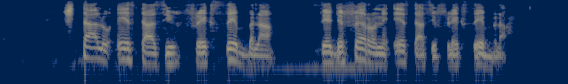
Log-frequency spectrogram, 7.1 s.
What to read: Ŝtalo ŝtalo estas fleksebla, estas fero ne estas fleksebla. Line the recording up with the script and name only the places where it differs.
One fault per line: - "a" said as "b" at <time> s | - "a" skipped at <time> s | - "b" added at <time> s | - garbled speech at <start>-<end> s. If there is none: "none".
- "ŝtalo" skipped at 1.4 s
- "estas" said as "sed" at 4.0 s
